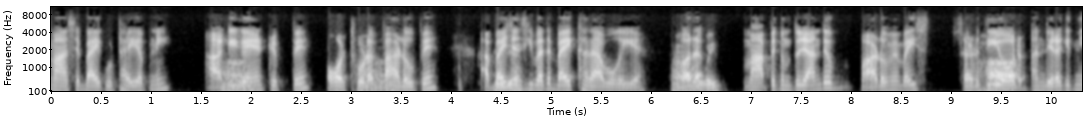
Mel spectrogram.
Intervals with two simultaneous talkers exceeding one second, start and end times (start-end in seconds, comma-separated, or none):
none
